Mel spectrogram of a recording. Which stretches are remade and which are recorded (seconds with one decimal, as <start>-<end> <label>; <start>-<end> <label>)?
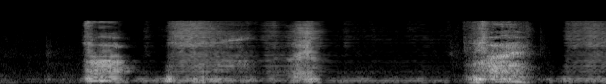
0.0-0.8 recorded; 0.8-4.5 remade; 4.5-5.5 recorded; 5.5-6.1 remade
